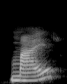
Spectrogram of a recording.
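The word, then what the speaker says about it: Maher: Es Ilona, Ilona Maer. Mer, no, Ilona Mer. Sí, Ilona Mer.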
